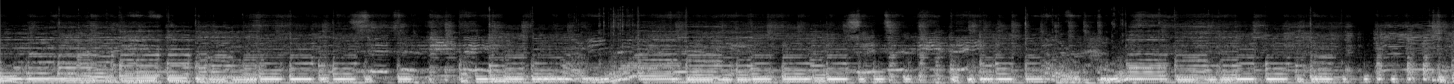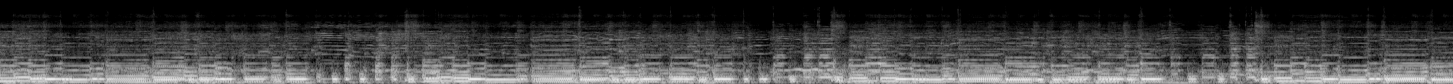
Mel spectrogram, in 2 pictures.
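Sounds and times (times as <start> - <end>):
organ playing chords: 0.0 - 8.8, 9.4 - 29.0
hard rock band music: 0.0 - 29.0.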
